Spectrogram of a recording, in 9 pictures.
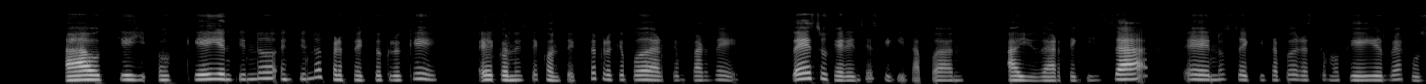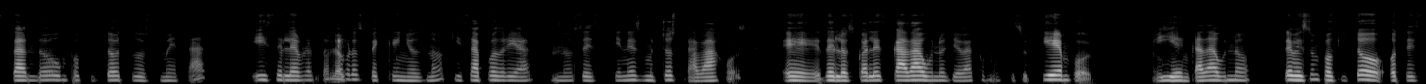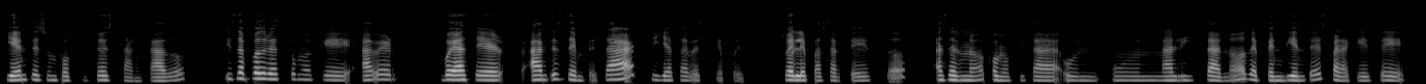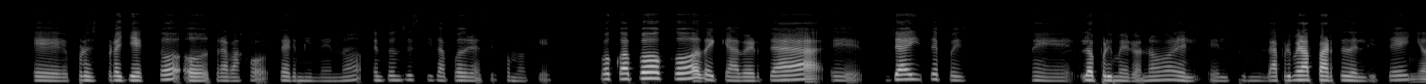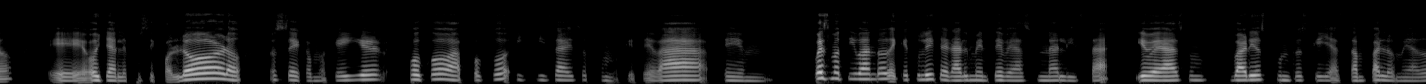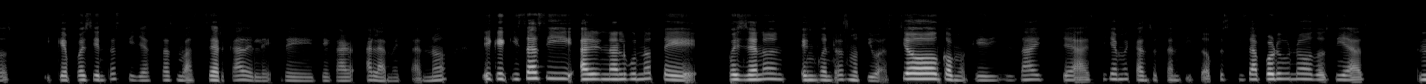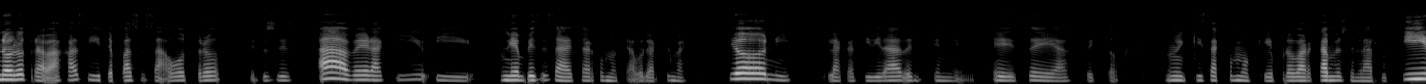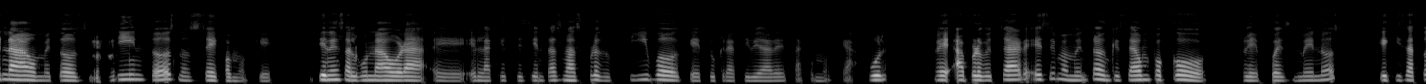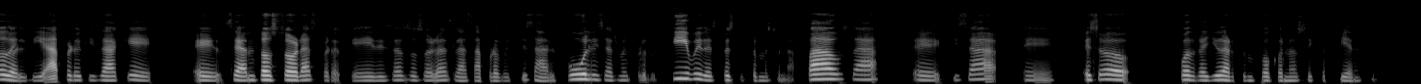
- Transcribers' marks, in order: in English: "full"
- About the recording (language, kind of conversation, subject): Spanish, advice, ¿Cómo puedo mantenerme motivado cuando mi progreso se estanca?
